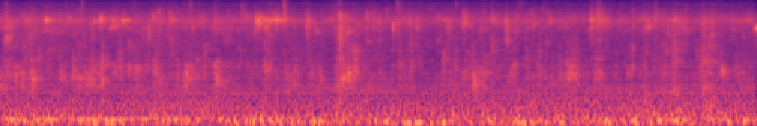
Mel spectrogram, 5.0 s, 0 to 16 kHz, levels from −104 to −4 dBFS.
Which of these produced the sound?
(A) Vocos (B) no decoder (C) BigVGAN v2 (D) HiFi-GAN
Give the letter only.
A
